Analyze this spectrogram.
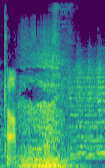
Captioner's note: ship engine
